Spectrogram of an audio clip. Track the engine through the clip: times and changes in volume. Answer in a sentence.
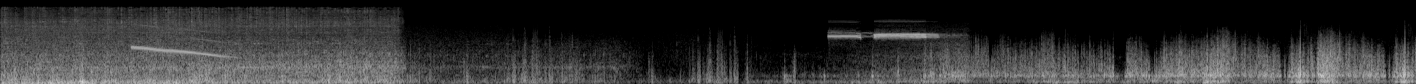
The engine can be heard from 0.0 to 6.5 s, getting quieter.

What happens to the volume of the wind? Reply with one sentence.
The loudness of the wind goes down, then up.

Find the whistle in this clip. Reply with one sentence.
The whistle can be heard from 1.3 to 2.4 s and from 8.2 to 9.7 s.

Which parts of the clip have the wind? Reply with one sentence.
You can hear the wind from 0.0 to 14.1 s.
